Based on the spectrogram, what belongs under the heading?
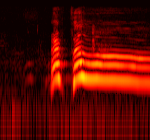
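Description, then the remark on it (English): A dog lets out one short, sharp yelp, then a long, drawn-out whine that holds steady and slowly drops in pitch. It is fairly loud, with no other sounds. “He has a zombie dog.”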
